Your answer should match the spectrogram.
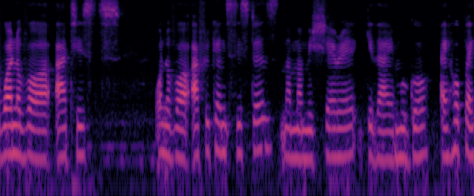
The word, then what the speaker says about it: Micere: And it's so it's not the pronunciation for rice, but it is Micere Githae Mugo, who parted from this physical existence last week on June 30th.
